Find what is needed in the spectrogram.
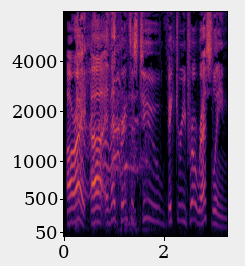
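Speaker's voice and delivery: booming announcer voice; loud. Real, not acted. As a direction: burst back in at full volume. Loudly moving on after aside.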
